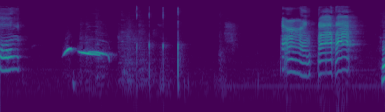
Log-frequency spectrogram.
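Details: Indoor twelve-year-old female Hahn's macaw from a rescue, mixing a whistled falling note, scratchy clicks and mumbling, then two loud harsh raspy squawked words near the end.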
